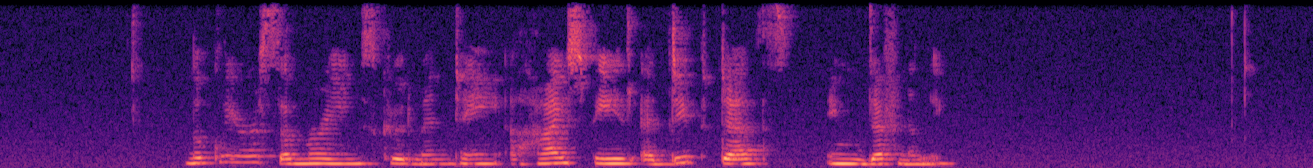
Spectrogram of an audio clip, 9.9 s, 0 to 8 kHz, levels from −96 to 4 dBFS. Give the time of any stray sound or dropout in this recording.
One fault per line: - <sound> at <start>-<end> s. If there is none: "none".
none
